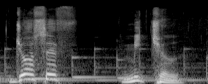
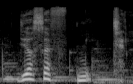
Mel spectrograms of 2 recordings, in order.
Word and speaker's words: Joseph Mitchell: Así se dice. – ¿Cómo se dice? – Joseph Mitchell.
